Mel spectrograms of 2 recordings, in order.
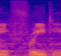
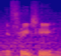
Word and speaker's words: efreeti: This is an Ifriti. It is a fire genie. What? Nefriti? Ifriti is the species is Ifriti, but in Ifrit, however you want to pronounce it, a flame genie, generally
